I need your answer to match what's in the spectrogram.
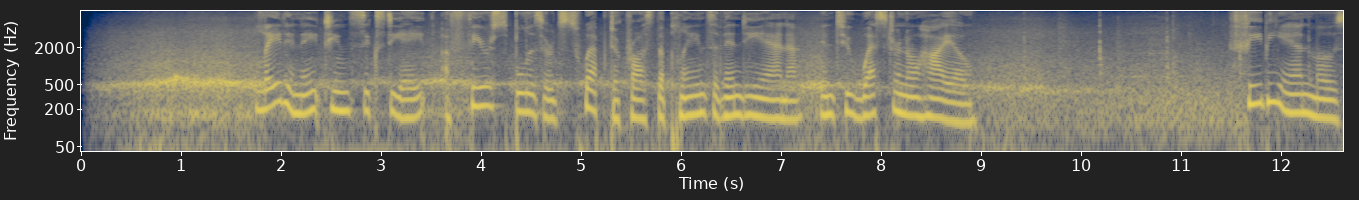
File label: narration; annie oakley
